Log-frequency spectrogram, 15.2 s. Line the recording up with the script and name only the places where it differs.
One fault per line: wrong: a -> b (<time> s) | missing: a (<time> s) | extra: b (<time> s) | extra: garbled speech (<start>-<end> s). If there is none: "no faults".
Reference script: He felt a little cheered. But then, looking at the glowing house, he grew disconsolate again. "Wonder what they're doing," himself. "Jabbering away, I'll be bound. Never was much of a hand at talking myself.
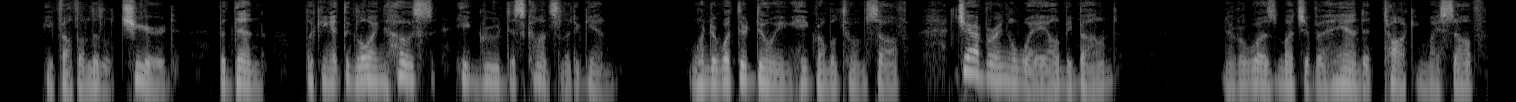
extra: he grumbled to (7.9 s)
